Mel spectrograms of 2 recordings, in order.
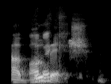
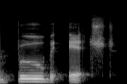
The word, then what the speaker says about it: Bubic: Bubich. So like if your boob itched. Literally, that's what it says in the pronunciation. Is it says boob itch.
